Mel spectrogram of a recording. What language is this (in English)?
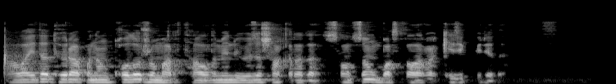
Kazakh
